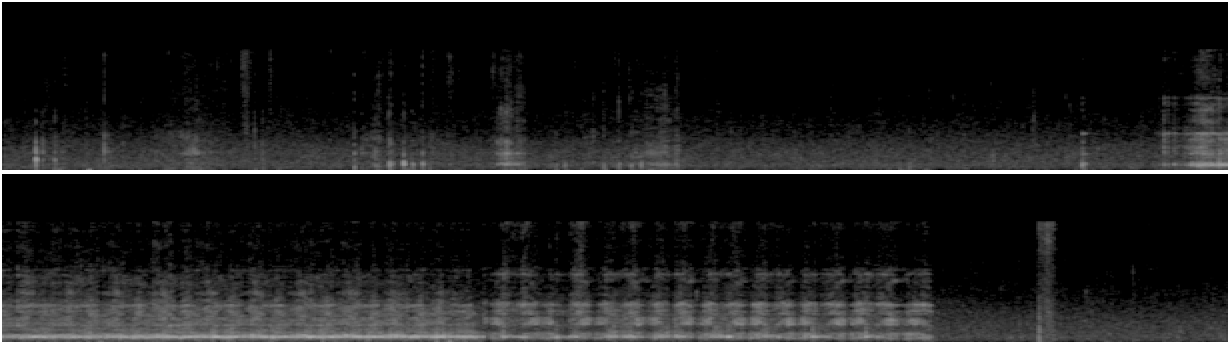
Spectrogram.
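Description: Forge blower whirring as it is worked to blow air into the hearth, starting about seven seconds in and running for about six seconds. It is steady at first, turns into a rapid pulsing in its last few seconds, then stops abruptly. Before it come a few faint knocks of handling at the hearth.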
